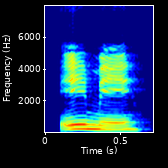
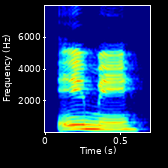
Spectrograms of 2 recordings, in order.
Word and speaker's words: aimer: The ER has an A sound like AY, danser, chanter. Then we have parler, which is to speak, parler, aimer, which is to love or like, aimer.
